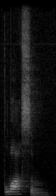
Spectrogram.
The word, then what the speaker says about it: blossom: some people call schah that vowel is so short that we often don't pronounce it at all we just go right from the into the nasal M sound Blossom the M itself becomes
